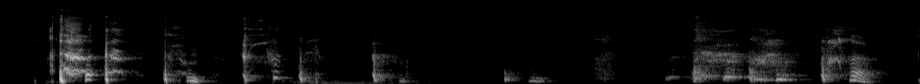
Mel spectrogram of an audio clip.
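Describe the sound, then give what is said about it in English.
A fit of harsh, choking coughs after water went down the wrong pipe comes in several bursts, loud at first, then sputtering and catching breath before another run of hacking coughs. No words are spoken. “Wow, that's water. Swear to God, went down the wrong pipe.”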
